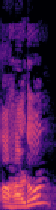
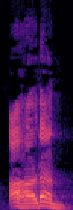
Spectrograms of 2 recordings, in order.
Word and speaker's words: Aharón: O Aharón, Aharán. Efrón, Efrán. Todo mal. Todo pronunciado pésimo.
